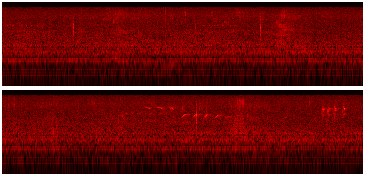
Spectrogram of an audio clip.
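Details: Small bees gathering pollen and returning it to their hive, heard as a continuous droning swarm hum, even and unwavering, with a few brief high chirps near the end.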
